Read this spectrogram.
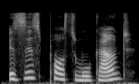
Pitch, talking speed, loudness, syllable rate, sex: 235 Hz, 170 wpm, -19 LUFS, 5.0 syllables/s, female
